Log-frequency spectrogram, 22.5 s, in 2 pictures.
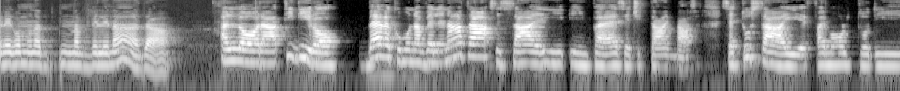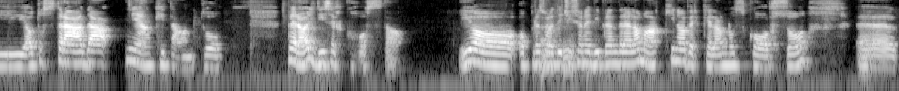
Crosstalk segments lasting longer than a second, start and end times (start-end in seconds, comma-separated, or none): none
